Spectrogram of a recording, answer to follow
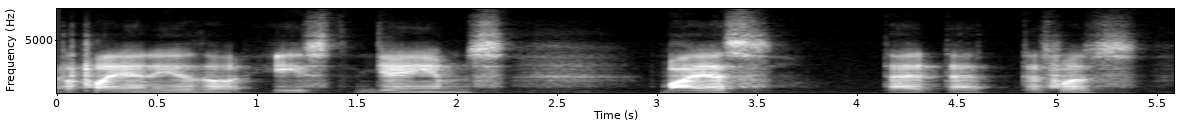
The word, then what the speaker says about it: Ys: play any of the East games. YS, that's what's spelled Y and S. You get the point. But it's pronounced East or Ease, however you pronounce the name of that game.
